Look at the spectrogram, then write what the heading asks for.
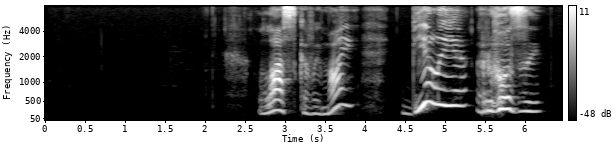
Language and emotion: Russian, positive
